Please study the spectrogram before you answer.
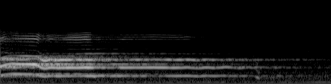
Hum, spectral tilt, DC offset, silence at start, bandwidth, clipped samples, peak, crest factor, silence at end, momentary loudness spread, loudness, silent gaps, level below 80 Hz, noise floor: none; -5 dB/octave; 0.1%; 0 s; 7.4 kHz; under 0.1%; -14 dBFS; 16 dB; 0.5 s; 19 LU; -27 LUFS; none; -74 dBFS; -56 dBFS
